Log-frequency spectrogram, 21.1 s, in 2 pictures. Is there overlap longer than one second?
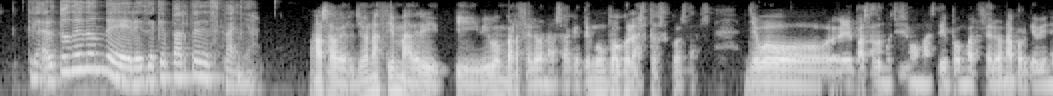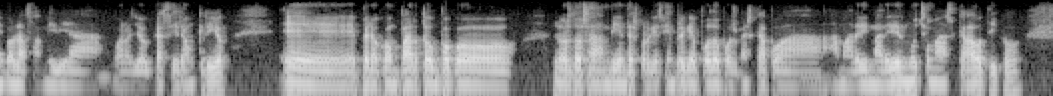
No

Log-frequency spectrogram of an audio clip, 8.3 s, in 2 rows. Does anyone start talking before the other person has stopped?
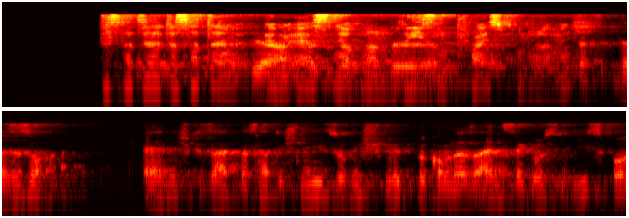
Yes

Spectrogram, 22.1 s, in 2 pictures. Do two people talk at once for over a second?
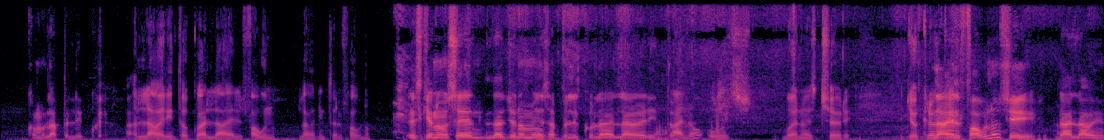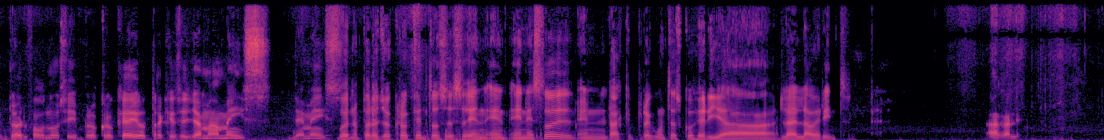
No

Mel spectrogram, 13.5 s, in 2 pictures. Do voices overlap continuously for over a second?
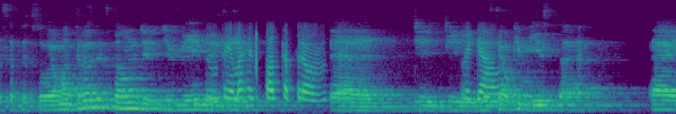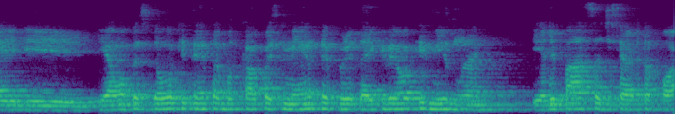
No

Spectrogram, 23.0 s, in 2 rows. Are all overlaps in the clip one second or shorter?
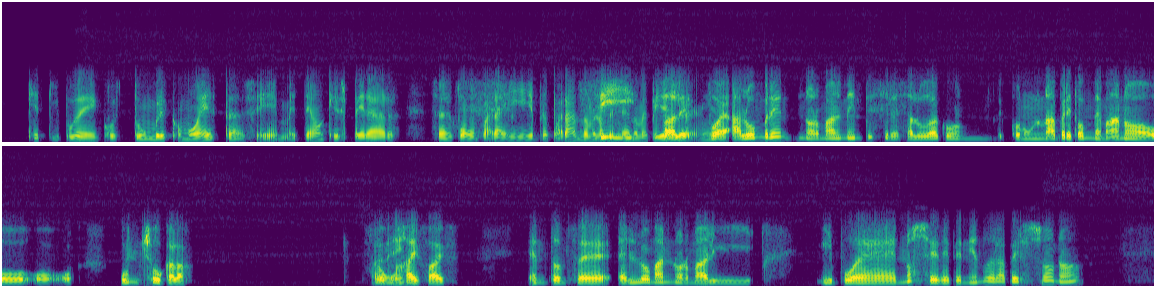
No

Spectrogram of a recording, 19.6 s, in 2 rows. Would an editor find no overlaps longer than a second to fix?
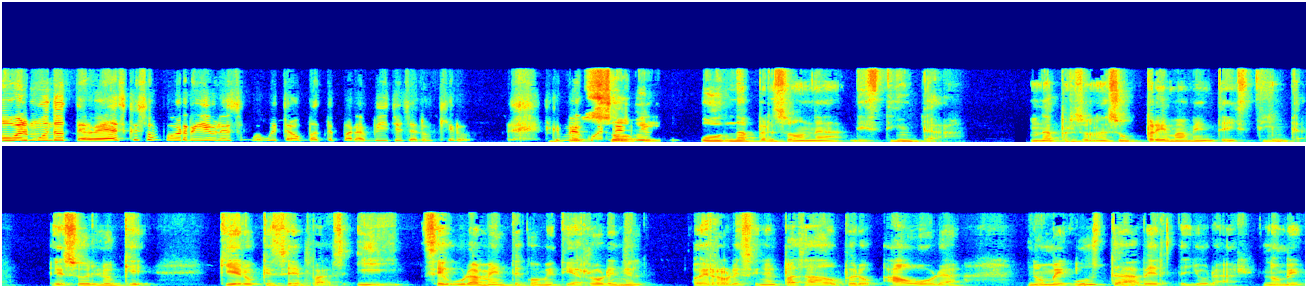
Yes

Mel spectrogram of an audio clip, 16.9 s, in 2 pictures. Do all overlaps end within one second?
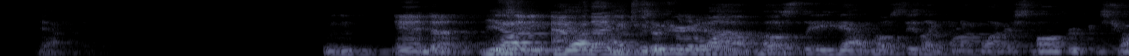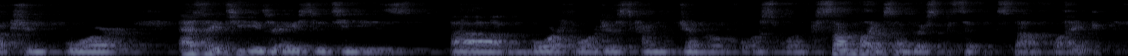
No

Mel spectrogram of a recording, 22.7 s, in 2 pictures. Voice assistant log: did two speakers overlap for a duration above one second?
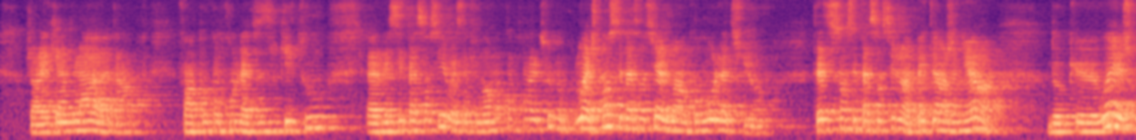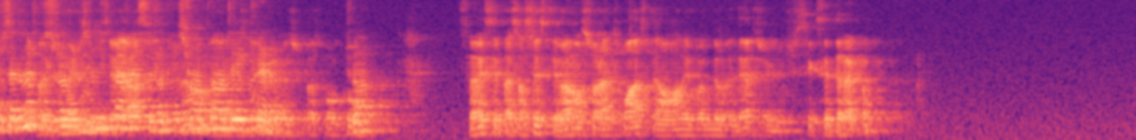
Yes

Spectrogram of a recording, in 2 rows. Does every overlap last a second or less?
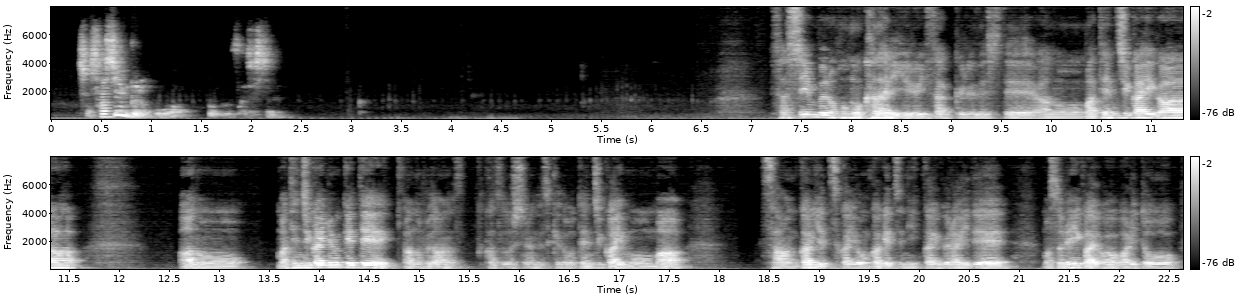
Yes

